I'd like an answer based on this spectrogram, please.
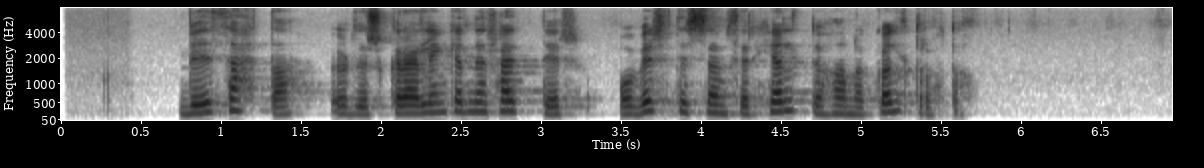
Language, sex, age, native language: Icelandic, female, 20-29, Icelandic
